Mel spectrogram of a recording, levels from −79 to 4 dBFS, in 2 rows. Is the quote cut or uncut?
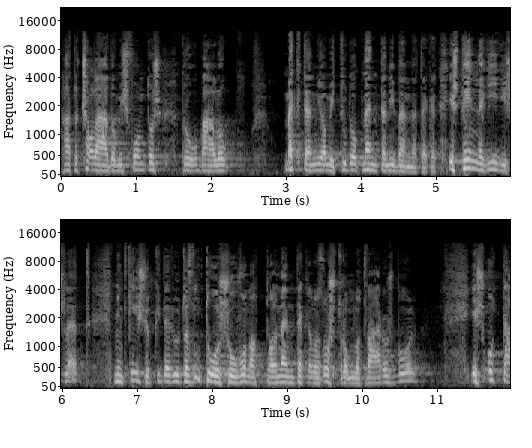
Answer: uncut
